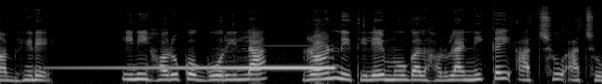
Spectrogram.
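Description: From 0.38 s to 3.39 s, loudspeaker feedback squeal rings at 779 Hz. The microphone is hearing its own loudspeaker, and at that frequency the loop gain passes one. The tone swells over roughly two seconds to sit about 5 dB above the speech. A spectrogram shows it as a single bright horizontal line.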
